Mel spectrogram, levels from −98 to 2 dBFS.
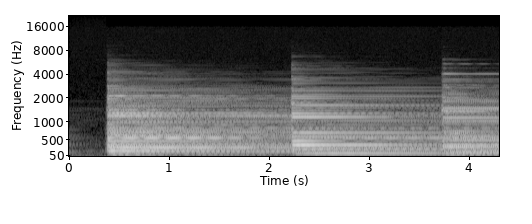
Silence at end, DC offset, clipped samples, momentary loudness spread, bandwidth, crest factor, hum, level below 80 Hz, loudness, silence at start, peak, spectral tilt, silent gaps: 0 s; under 0.1%; under 0.1%; 10 LU; 6.4 kHz; 16 dB; none; -58 dBFS; -23 LUFS; 0.35 s; -8 dBFS; -9 dB/octave; none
